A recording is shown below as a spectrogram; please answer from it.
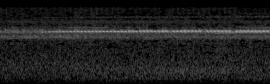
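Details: Single insect with a steady, piercing high trill that swells from faint to loud and holds on one pitch, made of rapid tiny pulses, with a soft hiss behind it.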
